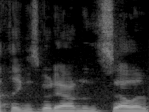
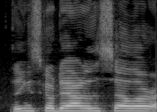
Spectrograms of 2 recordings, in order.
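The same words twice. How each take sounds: First: Said in the usual way. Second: "Things go down in the cellar?" as a high, loud question; incredulous question. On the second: Real, not acted. Questions it, then concedes it.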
